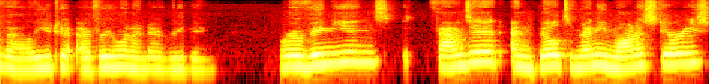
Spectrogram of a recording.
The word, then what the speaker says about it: Merovingians: Merovingians. Merovingians.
